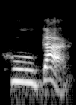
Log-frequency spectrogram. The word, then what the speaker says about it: jugar: Remember the J in Spanish, we talked about this in our last lesson makes a H sound. Since the H is silent, the J makes up for it and it goes huh. So jugo, jugo, or jugar. Okay, that J is making the H sound.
